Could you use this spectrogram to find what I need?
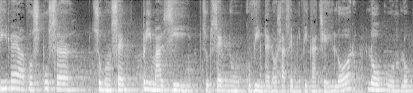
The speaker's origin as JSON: {"language": "Romanian", "town": "Botoșani", "region": "Botoșani County", "country": "Romania"}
